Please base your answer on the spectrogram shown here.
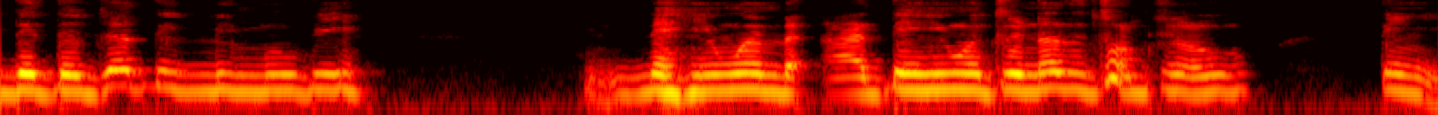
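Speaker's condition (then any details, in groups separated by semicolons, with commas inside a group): Cerebral palsy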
